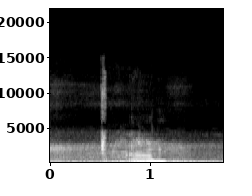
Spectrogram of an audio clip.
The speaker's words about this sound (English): Someone has a diesel Jetta with a turbo, obviously. My dad has one, too. He just didn't tune it. But they put a nice exhaust or something on there and probably tuned it a lot. It sounds great.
